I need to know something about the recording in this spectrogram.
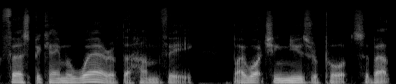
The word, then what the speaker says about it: Humvee: a hmmv that thankfully they simplified to be pronounced as hum V as the name implies it was this massively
